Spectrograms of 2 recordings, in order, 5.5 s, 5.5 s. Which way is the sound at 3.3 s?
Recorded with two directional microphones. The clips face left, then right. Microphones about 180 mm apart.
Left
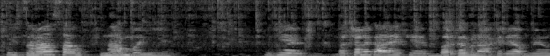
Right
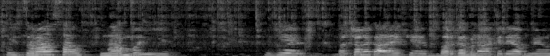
Centre (ahead or behind).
